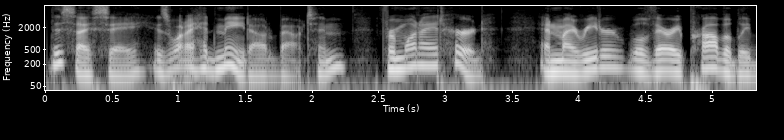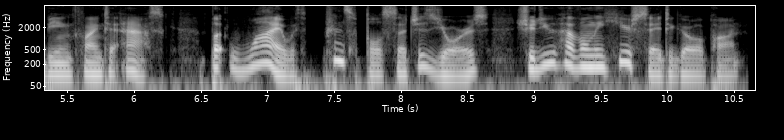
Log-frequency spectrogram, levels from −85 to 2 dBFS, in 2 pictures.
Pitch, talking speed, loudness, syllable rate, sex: 130 Hz, 230 wpm, -19 LUFS, 5.5 syllables/s, male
